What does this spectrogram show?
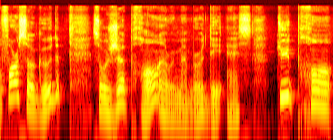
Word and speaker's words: prends: So, je prends, and remember, DS, Tu prends des S, il, elle prend des. We pronounce them exactly the same way, but still, keep in mind that we should definitely write them like that.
